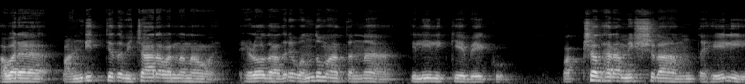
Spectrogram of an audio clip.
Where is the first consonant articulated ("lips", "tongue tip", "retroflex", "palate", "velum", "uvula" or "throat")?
lips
